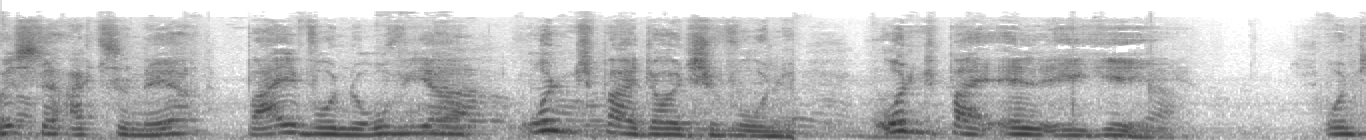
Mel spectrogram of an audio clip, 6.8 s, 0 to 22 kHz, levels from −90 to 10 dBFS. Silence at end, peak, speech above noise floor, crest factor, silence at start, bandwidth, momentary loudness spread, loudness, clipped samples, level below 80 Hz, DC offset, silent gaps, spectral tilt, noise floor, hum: 0 s; -6 dBFS; 31 dB; 16 dB; 0 s; 15.5 kHz; 8 LU; -21 LUFS; under 0.1%; -48 dBFS; under 0.1%; none; -5.5 dB/octave; -51 dBFS; none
